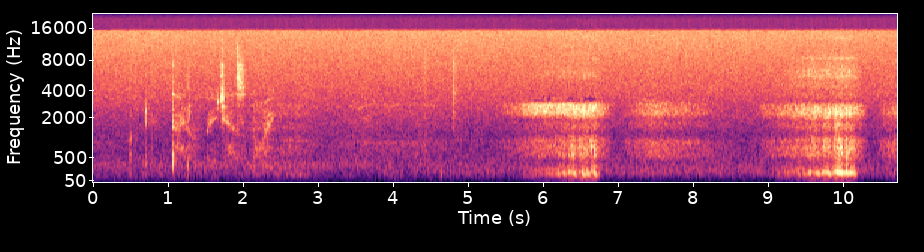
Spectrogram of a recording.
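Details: Ordinary snoring in a quiet room: faint rustling and clicks, then two loud, rough inhaled snores with a softer exhale between, a few seconds apart.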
